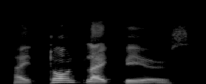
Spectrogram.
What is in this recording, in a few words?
pear dont like, boy, english; grade1; what do you like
